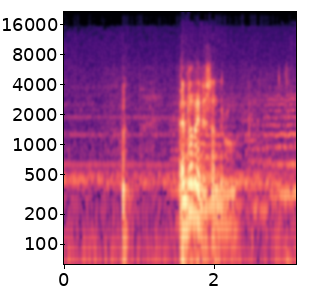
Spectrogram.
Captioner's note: chuckles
